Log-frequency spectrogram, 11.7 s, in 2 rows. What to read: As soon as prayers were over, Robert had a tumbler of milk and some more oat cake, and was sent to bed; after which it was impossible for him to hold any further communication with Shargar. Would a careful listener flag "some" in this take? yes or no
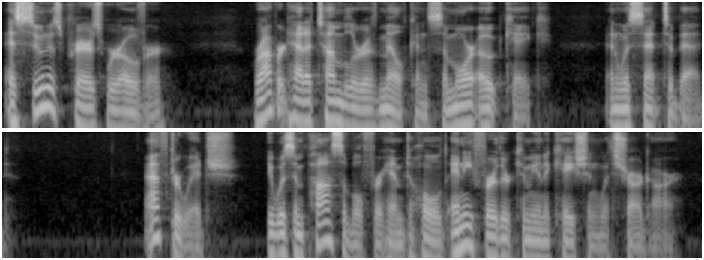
no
